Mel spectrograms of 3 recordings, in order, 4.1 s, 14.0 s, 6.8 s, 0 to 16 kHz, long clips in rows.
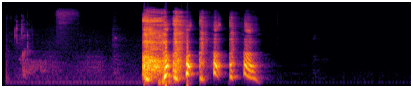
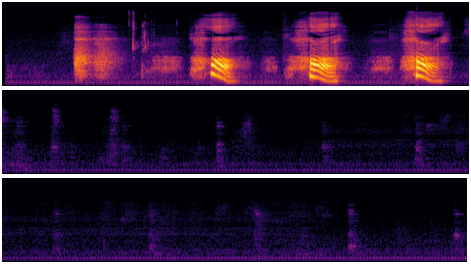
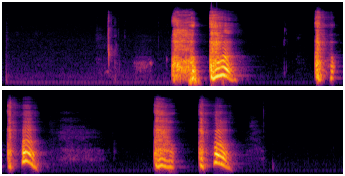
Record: {"cough_length": "4.1 s", "cough_amplitude": 32768, "cough_signal_mean_std_ratio": 0.28, "exhalation_length": "14.0 s", "exhalation_amplitude": 27288, "exhalation_signal_mean_std_ratio": 0.19, "three_cough_length": "6.8 s", "three_cough_amplitude": 32013, "three_cough_signal_mean_std_ratio": 0.29, "survey_phase": "beta (2021-08-13 to 2022-03-07)", "age": "65+", "gender": "Female", "wearing_mask": "No", "symptom_none": true, "smoker_status": "Never smoked", "respiratory_condition_asthma": false, "respiratory_condition_other": false, "recruitment_source": "Test and Trace", "submission_delay": "1 day", "covid_test_result": "Positive", "covid_test_method": "RT-qPCR", "covid_ct_value": 29.9, "covid_ct_gene": "N gene"}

